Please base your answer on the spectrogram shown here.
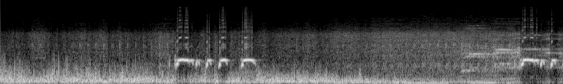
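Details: Zebra dove cooing: a four-note phrase near the middle, then a second phrase starting at the end, above loud steady low background rumble and a faint higher bird call.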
